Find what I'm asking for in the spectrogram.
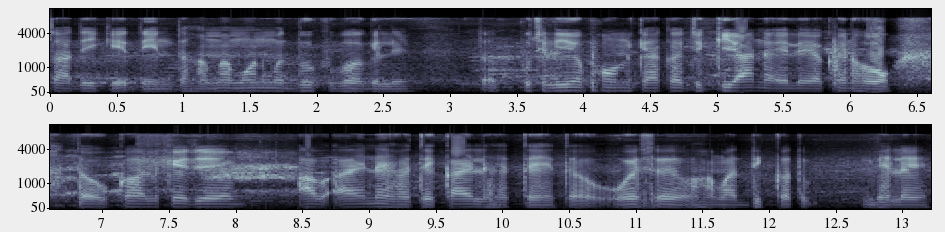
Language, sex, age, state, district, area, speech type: Maithili, male, 18-30, Bihar, Supaul, rural, spontaneous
